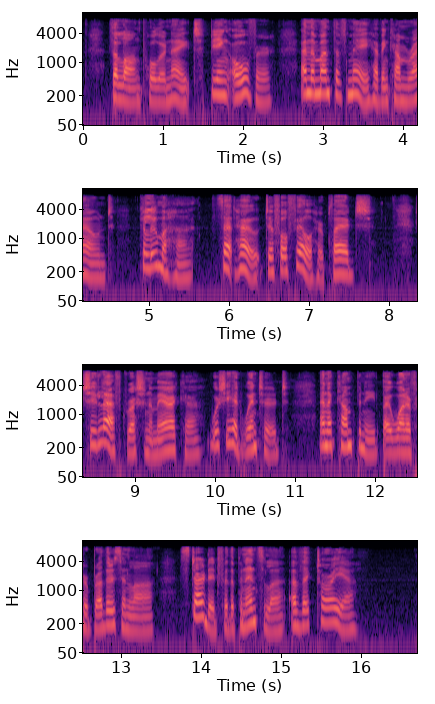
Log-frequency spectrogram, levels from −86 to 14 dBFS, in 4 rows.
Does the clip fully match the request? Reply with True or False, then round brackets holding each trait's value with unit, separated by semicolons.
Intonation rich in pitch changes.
True (6.0 semitones)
